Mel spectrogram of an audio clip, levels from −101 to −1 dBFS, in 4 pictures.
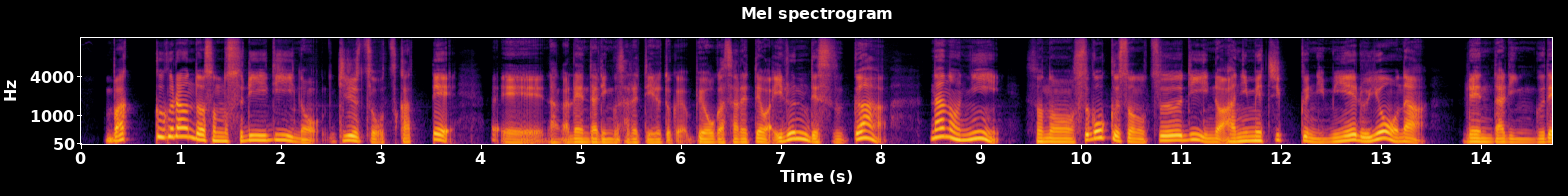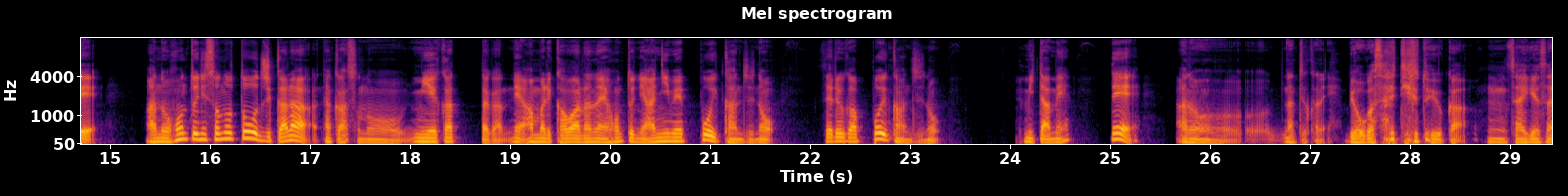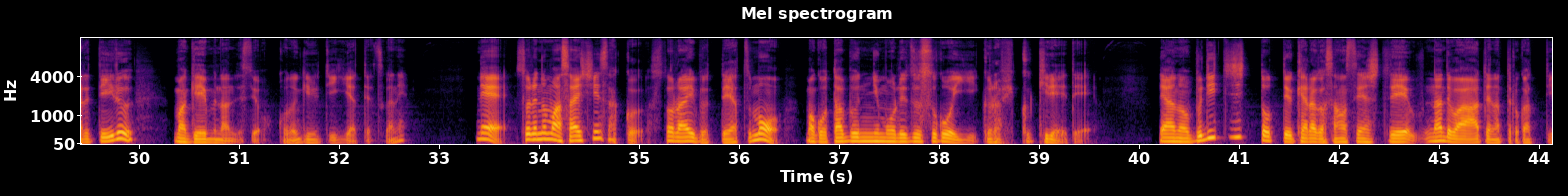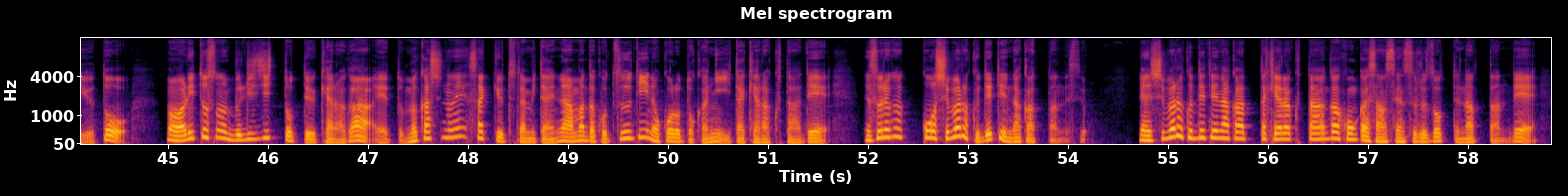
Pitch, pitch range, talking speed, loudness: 125 Hz, 105-180 Hz, 380 characters per minute, -22 LUFS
